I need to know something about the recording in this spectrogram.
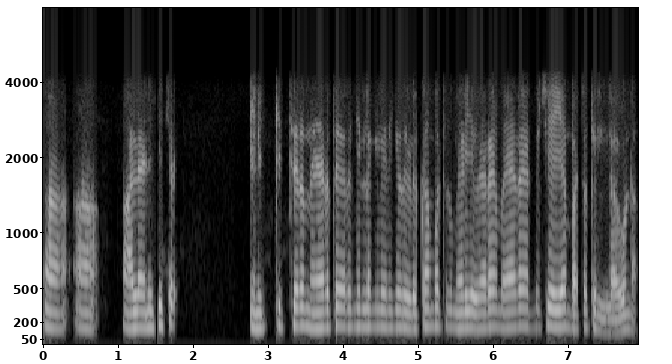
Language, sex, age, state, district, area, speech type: Malayalam, male, 60+, Kerala, Idukki, rural, conversation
